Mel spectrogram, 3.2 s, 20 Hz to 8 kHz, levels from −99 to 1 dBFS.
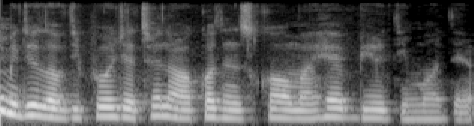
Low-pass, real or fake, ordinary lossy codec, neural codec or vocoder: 7.2 kHz; real; none; none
